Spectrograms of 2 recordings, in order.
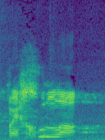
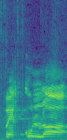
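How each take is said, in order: First: The middle consonant is a soft fricative kh. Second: The middle consonant is a hard stop k. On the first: The speaker calls it right. "kafnya nggak ada dages, dibacanya Wekulo" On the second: The speaker calls it wrong. "katanya. Wekulo, mana ada bacanya Wekulo"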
